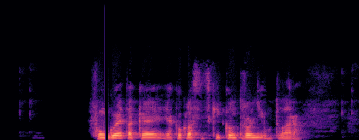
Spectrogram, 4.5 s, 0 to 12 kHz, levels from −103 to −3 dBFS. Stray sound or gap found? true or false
true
